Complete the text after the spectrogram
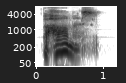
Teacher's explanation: the vocal cords are open but close just enough together that air passing between them creates friction so the air passing between the glottis creates just enough friction · the air passing between the glottis creates just enough friction and this is what determines the glottal h to be a fricative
